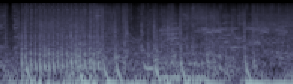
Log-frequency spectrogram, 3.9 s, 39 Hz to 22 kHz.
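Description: Burst of gunshots in the heist video game Payday 2, a fast rattling volley early on followed by scattered shots amid chaotic combat noise, close and loud.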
